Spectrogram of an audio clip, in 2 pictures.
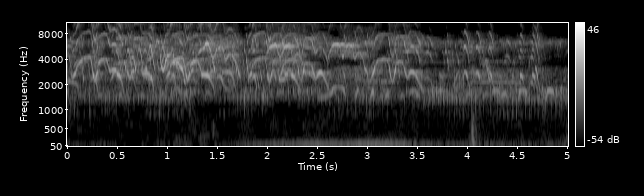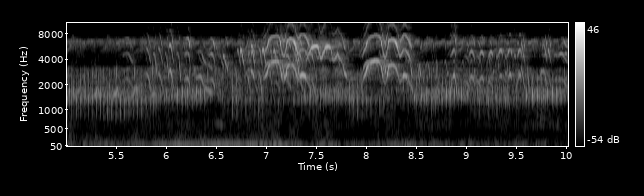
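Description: White-faced Whistling Ducks calling as a flock: many clear, high, arched whistles overlapping in a dense, restless chorus with no pause.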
